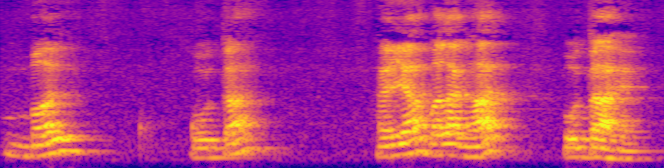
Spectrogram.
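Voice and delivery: slow, low, soft word-by-word dictation; quiet, drawn-out teacher dictating for note-takers. Shown as a demonstration. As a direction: dictate it piece by piece with long pauses.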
